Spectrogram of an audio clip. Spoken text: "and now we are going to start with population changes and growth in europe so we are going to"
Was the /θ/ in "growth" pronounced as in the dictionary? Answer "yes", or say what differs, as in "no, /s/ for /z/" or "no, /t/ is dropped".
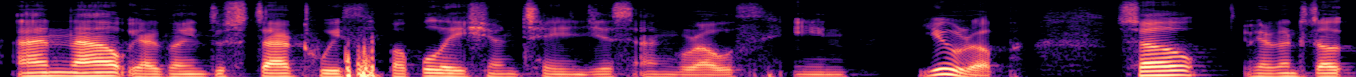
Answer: yes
